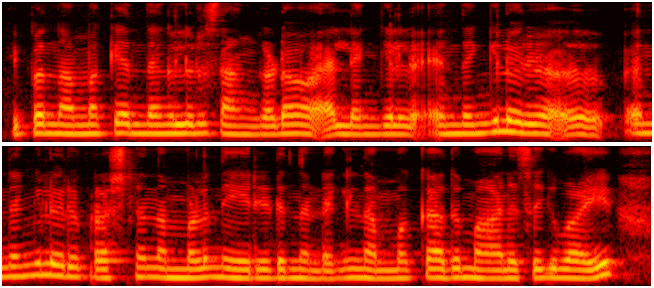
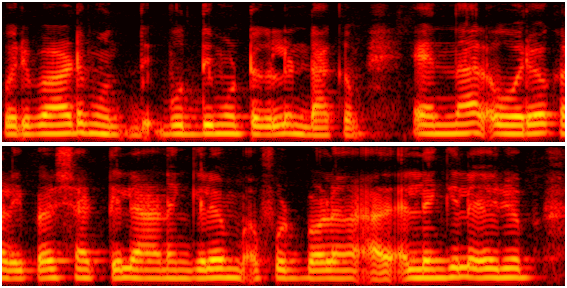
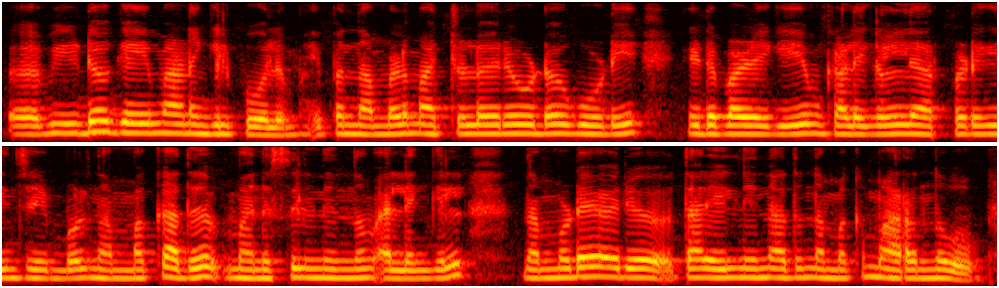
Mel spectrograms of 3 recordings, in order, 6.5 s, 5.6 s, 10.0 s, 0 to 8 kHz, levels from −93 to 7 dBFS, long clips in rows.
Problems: none marked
